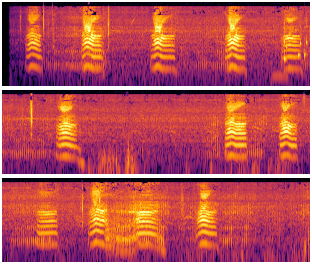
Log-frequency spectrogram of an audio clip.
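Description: A cheetah gives short, high, bird-like chirps, repeated every second or so.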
